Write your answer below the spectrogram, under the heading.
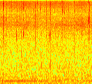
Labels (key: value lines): label: ambient
recorder: HydroMoth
